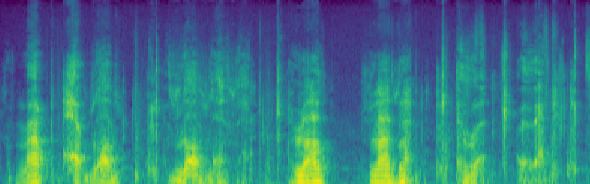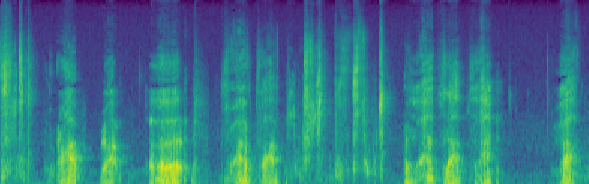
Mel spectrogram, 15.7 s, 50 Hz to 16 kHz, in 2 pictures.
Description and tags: The fat phase of a growing monster.
Recorded using NGT-2 directly by laptop microphone in. Pitch shifted using Audacity.
voice, monster, fx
